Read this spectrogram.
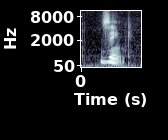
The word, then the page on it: zinc: American English; /zɪŋk/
